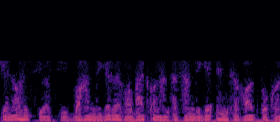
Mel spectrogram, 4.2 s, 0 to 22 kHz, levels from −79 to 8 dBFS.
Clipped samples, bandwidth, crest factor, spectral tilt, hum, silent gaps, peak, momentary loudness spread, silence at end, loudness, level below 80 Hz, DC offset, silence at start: under 0.1%; 3 kHz; 12 dB; -10.5 dB/octave; none; none; -22 dBFS; 4 LU; 0 s; -37 LUFS; -42 dBFS; under 0.1%; 0 s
